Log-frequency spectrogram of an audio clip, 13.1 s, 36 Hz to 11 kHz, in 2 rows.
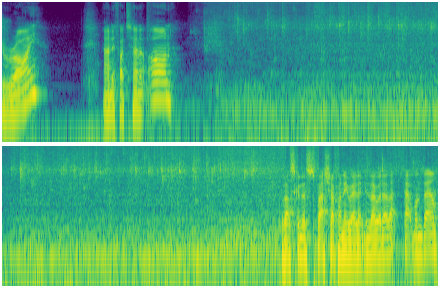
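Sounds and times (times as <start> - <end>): tap water running into sink: 2.8 - 13.0.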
